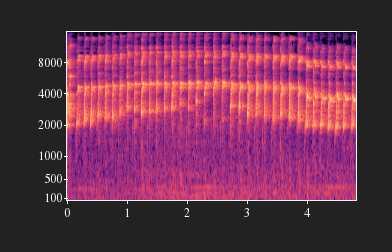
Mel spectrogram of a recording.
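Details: Rapid high chatter, the long ngekek of a fighter lovebird used to prompt others to sing; evenly pulsed shrill notes, roughly four a second, sliding slightly higher toward the end.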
